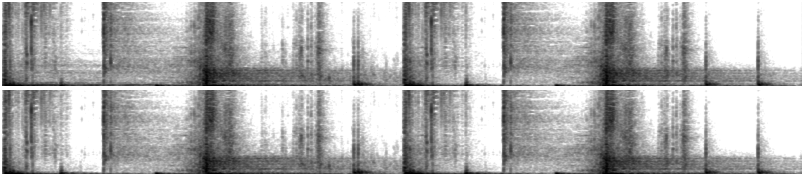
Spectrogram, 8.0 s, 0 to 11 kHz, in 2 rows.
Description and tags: Percussive Loop 2
This is another percussion loop I made from items lying around my house.
percussion-loop, percussion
